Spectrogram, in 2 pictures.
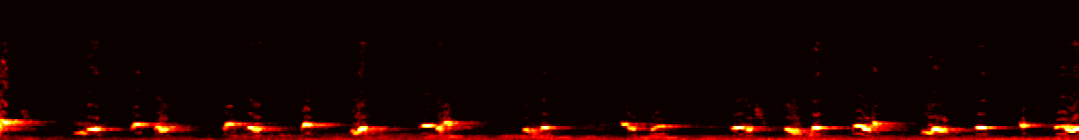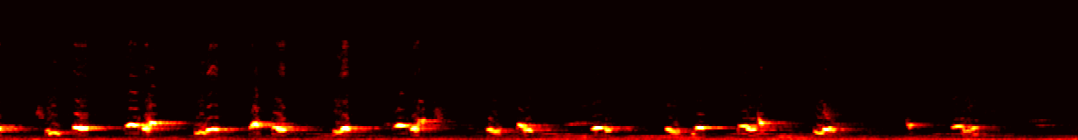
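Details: Sooty-headed bulbul, ropel lure recording: continuous lively stream of quick chirped and slurred notes, evenly paced for the whole stretch, over a faint low drone.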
